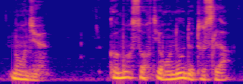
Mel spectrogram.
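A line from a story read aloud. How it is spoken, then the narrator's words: Murmured. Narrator (French): murmura la comtesse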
